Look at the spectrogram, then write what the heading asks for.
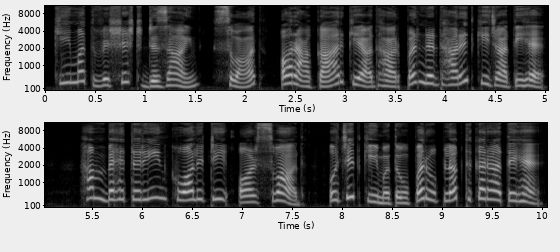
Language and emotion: Hindi, happy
